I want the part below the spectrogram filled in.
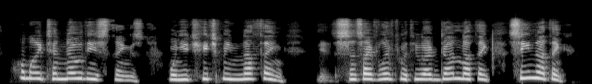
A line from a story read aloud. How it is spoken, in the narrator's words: Driven by his shame, Ged cried out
